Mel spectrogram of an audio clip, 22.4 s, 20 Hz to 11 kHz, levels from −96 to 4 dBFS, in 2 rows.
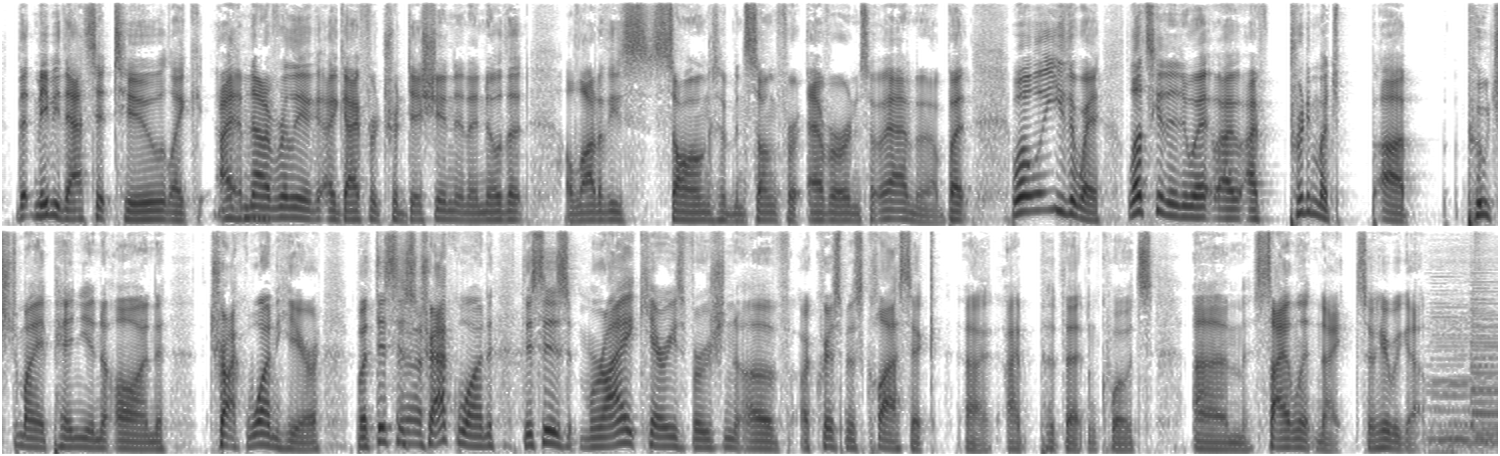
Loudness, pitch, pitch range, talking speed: -22 LUFS, 125 Hz, 110-150 Hz, 210 wpm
